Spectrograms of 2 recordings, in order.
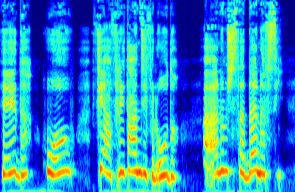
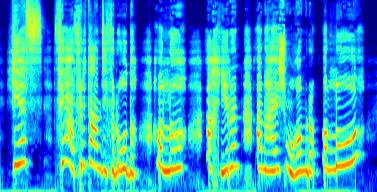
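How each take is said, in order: First: Put-on high-pitched astonished girl; high, awed disbelief; stunned amazement. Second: Put-on very high, thrilled girlish squeal; overjoyed. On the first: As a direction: gasp it out in wonder, voice raised in pitch. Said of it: "بذهول". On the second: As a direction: celebrate an adventure in a soaring voice. Thrilled to find a demon.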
